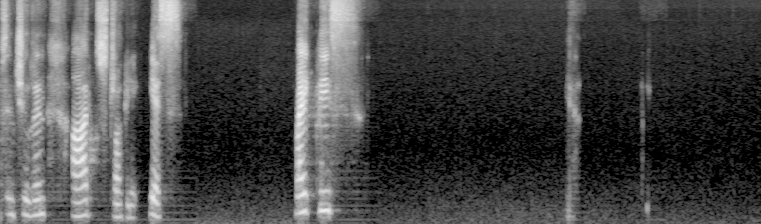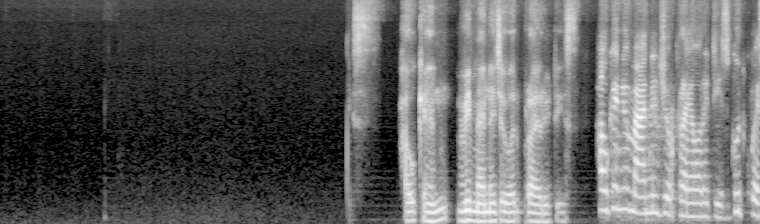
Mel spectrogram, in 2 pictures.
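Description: A woman speaks calmly and closely into a microphone, with long pauses.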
